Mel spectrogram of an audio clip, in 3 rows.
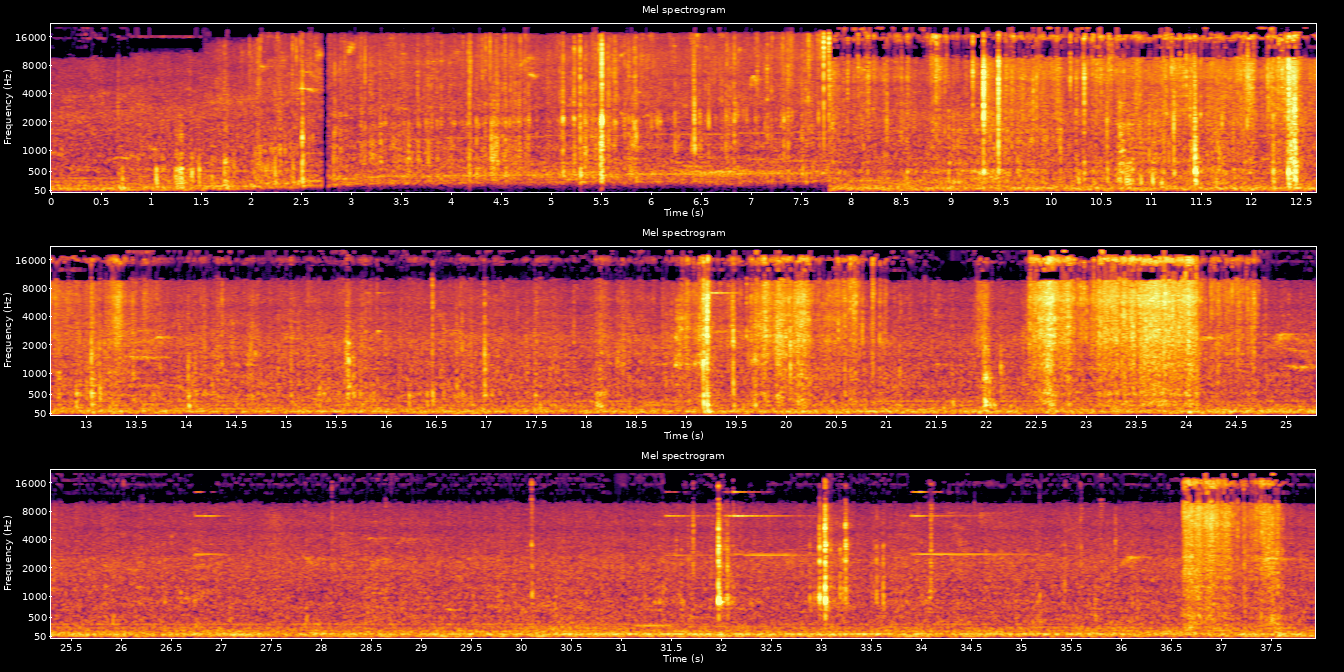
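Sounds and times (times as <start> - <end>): rustling: 1.1 - 25.4, 36.6 - 37.9.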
